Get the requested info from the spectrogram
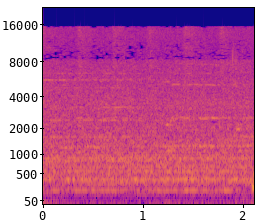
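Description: Steady background hum with an even hiss, unchanging throughout, with no distinct clicks or strokes.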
